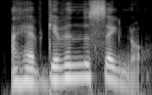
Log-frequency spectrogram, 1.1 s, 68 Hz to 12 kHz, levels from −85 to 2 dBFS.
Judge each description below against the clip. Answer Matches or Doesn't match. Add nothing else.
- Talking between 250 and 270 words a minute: Matches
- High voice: Doesn't match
